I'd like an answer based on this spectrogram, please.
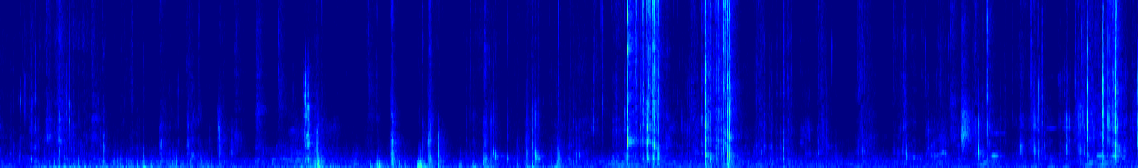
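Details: Golden Retriever Moko gnawing a pig ear treat in a small indoor room, softer crunching and biting clicks scattered throughout, with a few louder crunch bursts around the middle and faint low rumbling underneath.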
